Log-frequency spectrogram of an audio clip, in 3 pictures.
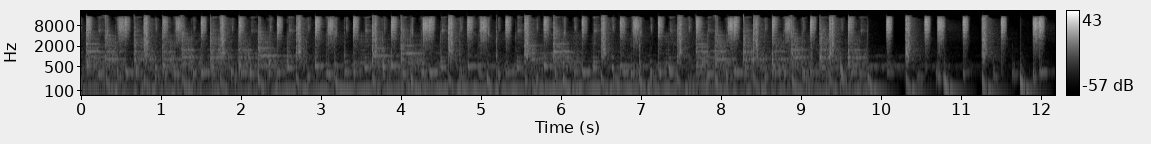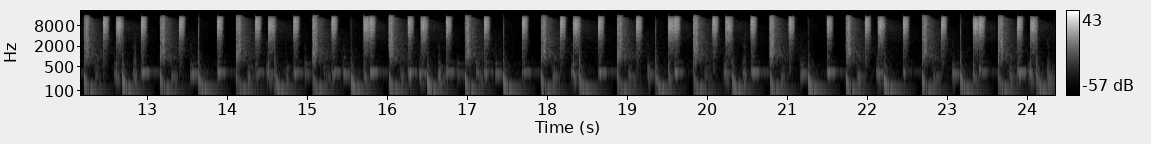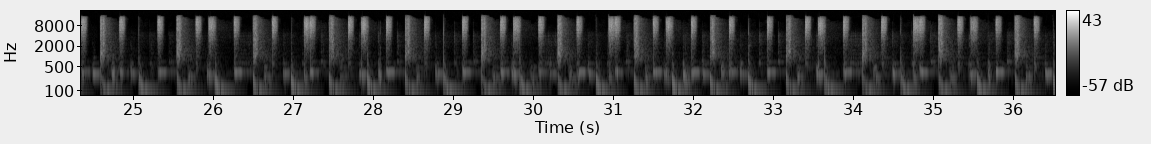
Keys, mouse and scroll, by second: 0.4 ctrl+-, 2.0 ctrl+-, 5.3 Return, 6.5 typing, 10.5 right click.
